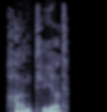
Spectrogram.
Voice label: "hantiert", German; adjectives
